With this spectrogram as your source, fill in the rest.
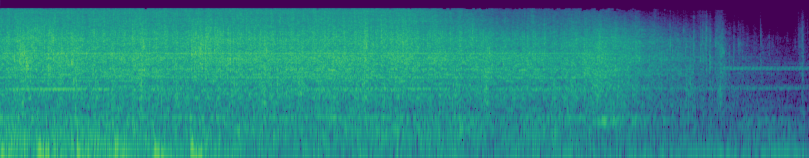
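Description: Food sizzles loudly in a frying pan.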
